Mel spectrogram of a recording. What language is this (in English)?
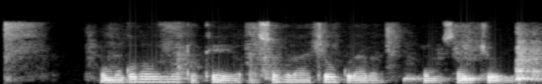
Ganda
